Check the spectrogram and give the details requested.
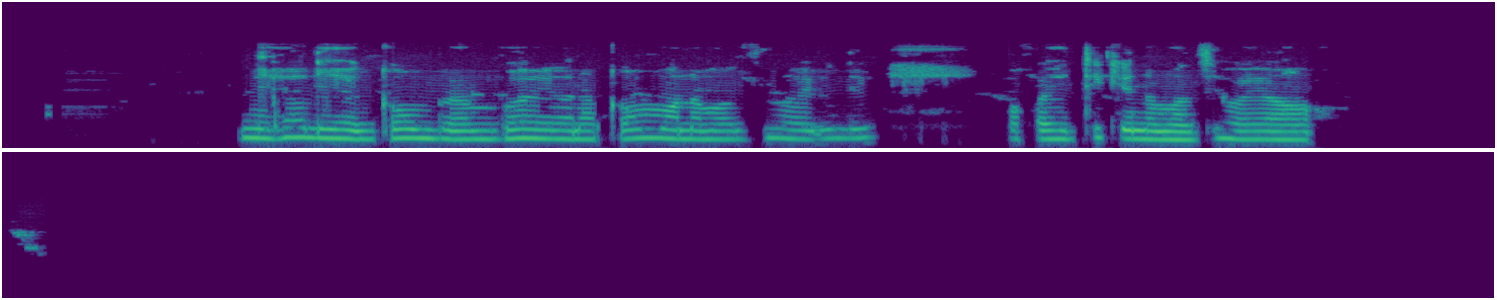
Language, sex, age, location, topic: Swahili, female, 25-35, Wajir, agriculture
